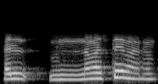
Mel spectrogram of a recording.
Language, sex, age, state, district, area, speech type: Hindi, female, 45-60, Uttar Pradesh, Bhadohi, urban, conversation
